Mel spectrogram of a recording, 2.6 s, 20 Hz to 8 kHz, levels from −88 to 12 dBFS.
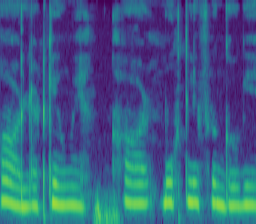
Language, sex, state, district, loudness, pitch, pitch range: Hindi, female, Delhi, New Delhi, -15 LUFS, 215 Hz, 200-225 Hz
